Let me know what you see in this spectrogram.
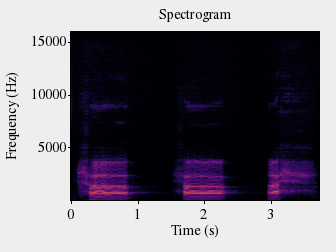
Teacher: دا د مرۍ د منځنۍ حصې نه ادا کېږي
